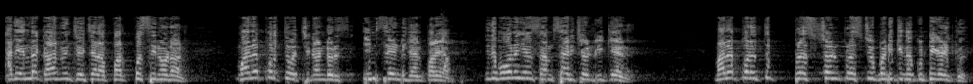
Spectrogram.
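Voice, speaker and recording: A man's voice: extremely high pitch, bright, forceful tone. A man in his forties giving a motivational speech, telling stories and asking rhetorical questions. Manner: storytelling with rhetorical questions and repetition. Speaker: motivational speaker.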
